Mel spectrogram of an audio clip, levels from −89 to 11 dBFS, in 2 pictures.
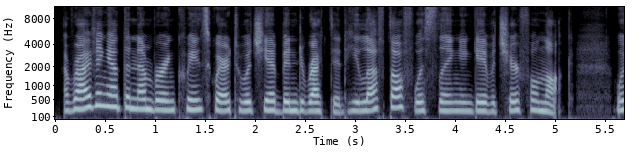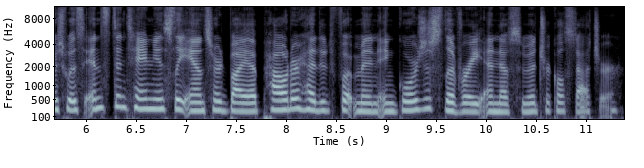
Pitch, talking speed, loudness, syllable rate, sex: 235 Hz, 200 wpm, -19 LUFS, 6.0 syllables/s, female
